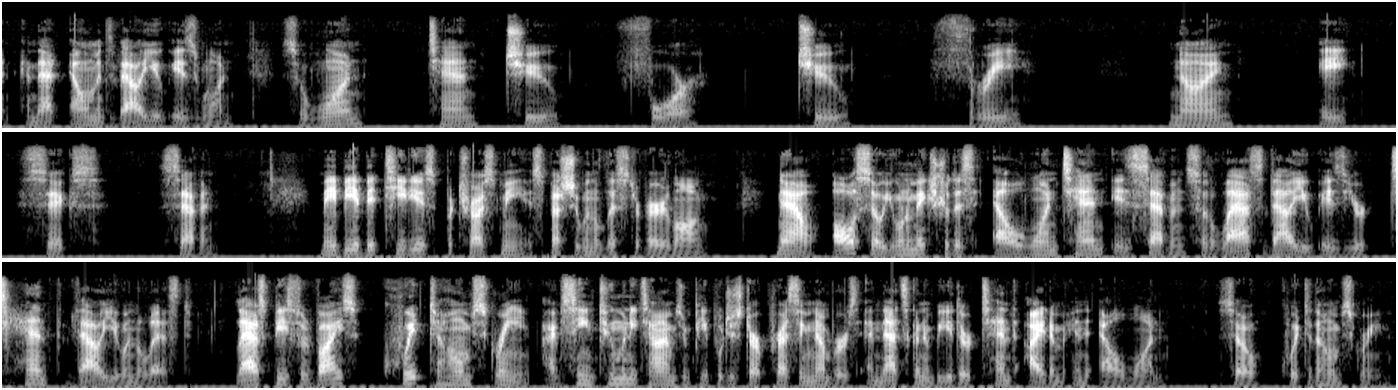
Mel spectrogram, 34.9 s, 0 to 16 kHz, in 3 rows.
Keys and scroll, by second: 3.1 Down, 3.9 Down, 5.1 Down, 6.1 Down, 7.5 Down, 10.5 Down, 11.5 Down, 12.9 Down.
